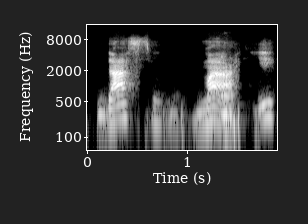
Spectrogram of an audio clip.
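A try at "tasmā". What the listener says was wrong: Everything was okay, but unless except this place. Tasma. Tasma. Tasma, not Dasma, okay? Tasma. Should be Tasma.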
